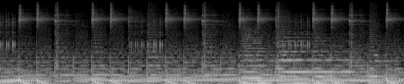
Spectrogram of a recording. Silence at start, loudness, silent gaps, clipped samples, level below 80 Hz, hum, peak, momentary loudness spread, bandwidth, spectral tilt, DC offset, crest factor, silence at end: 0 s; -22 LUFS; none; under 0.1%; -30 dBFS; none; -6 dBFS; 4 LU; over 20 kHz; -7 dB/octave; under 0.1%; 14 dB; 0 s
